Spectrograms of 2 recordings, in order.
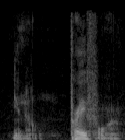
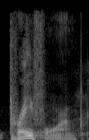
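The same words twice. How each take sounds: First: Said in the usual way. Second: Hushed, breathy plea to pray; whispered Pray for 'em. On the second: Real, not acted. Urging prayer for wrongdoers.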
